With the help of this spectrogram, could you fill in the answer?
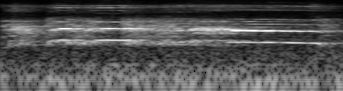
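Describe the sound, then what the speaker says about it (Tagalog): A rooster among a flock of fierce kamusang chickens crows loudly and close, one drawn-out strained call carrying through with no talking. "Ayan, yung mga manok na yan, napagkatatapang mga kamusang."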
